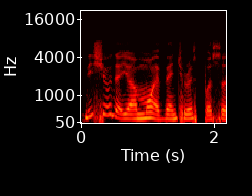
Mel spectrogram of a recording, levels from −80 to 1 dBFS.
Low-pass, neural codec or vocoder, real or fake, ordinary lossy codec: 7.2 kHz; none; real; MP3, 32 kbps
